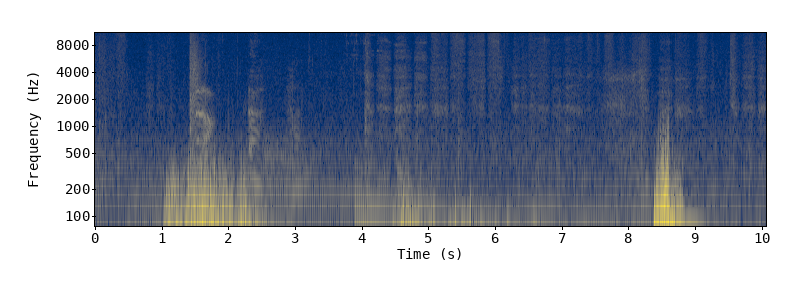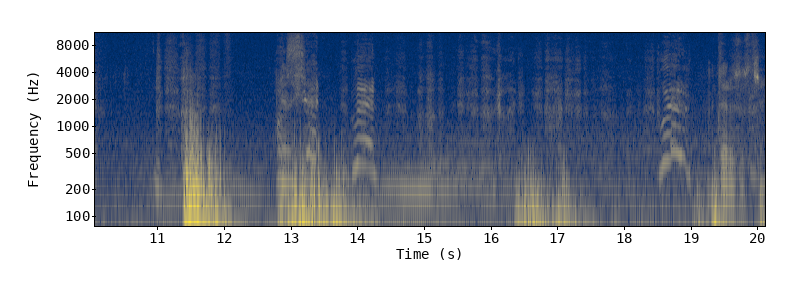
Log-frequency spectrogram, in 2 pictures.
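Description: A young man talks excitedly into a close microphone.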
